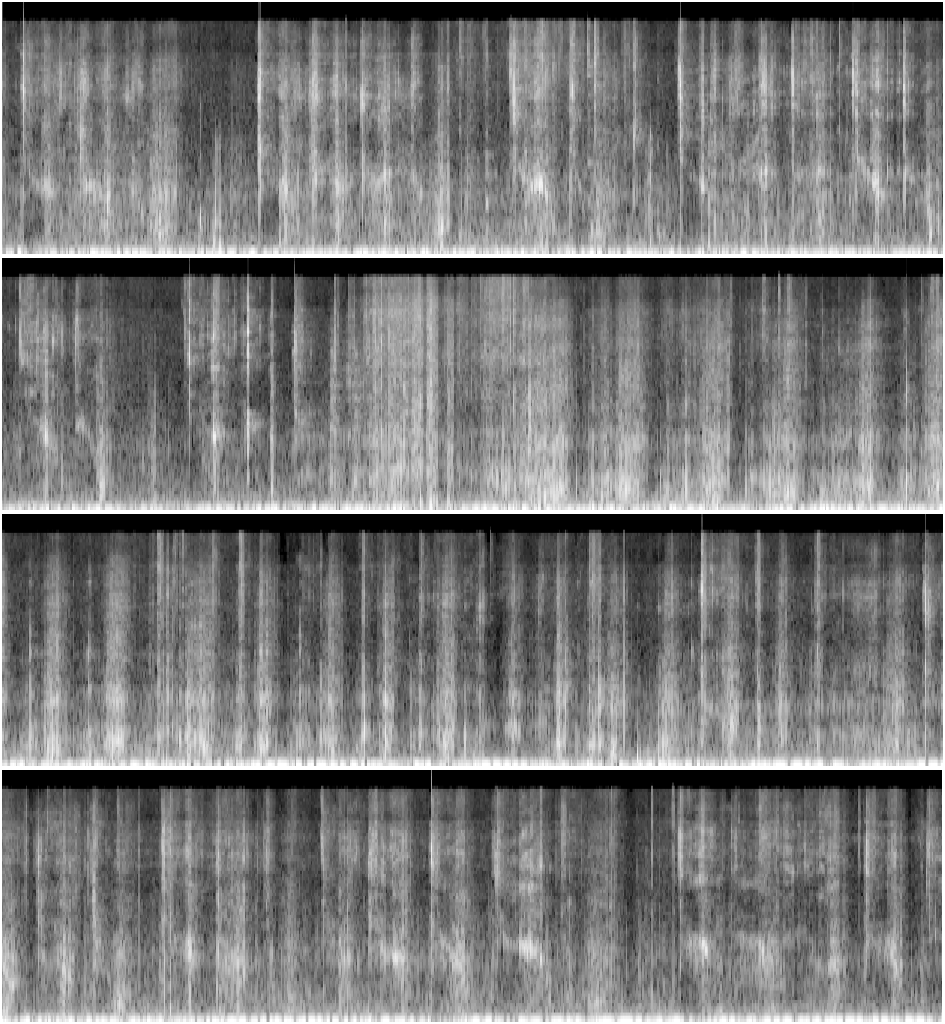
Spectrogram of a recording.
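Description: Close-miked crunching and chewing of packed shaved ice, bitten off in chunks: a dense, continuous run of crisp crunches.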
